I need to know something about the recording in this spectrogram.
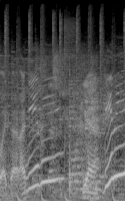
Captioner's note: none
